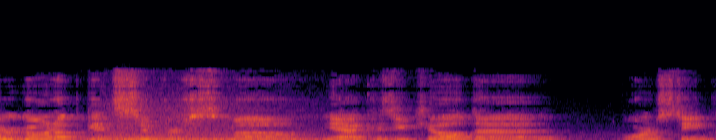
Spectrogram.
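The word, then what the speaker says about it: Smough: Like, for instance, last week I was struggling so bad with Ornstein and Smo, however you pronounce his name. It's pronounced Smauwug. Smauwug.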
